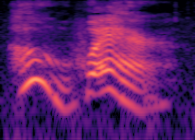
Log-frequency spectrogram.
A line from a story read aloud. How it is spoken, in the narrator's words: Gold asked more eagerly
